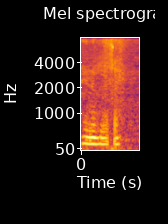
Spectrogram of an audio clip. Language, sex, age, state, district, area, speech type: Assamese, female, 45-60, Assam, Udalguri, rural, spontaneous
